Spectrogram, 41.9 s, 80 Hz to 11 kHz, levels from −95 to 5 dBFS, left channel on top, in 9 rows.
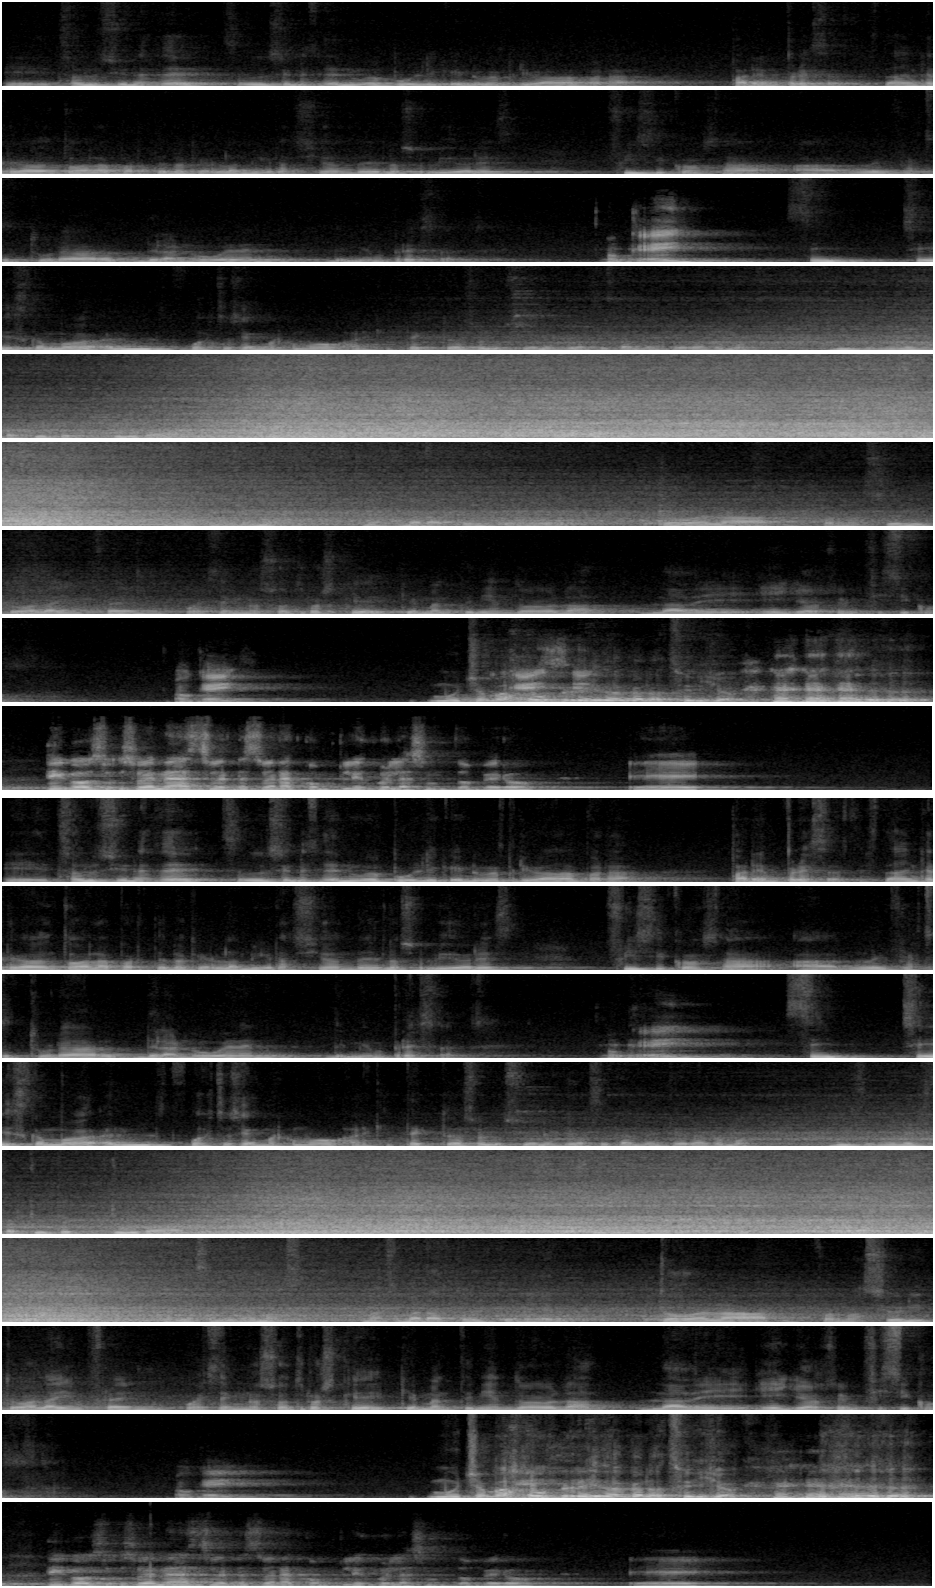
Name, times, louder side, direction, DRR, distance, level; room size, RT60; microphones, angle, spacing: voice 1, 0.0-3.2 3.6-7.2 7.7-11.6 12.3-12.7 13.3-17.8 18.1-19.6 20.0-20.7 21.1-24.8 25.1-26.1 26.6-32.6 34.7-37.2, right 3 dB, 35° right, 13 dB, 0.3 m, -33 dB
voice 2, 12.3-12.9 33.4-33.8 35.1-35.6 36.4-37.0 37.5-39.9 40.4-40.7, left 4 dB, 65° left, 14 dB, 0.4 m, -31 dB
Train, 16.4-16.7 16.9-17.1 17.5-27.6, left 1 dB, 45° left, 1.5 m, -28 dB
10.0 x 8.9 x 3.8 m, 1.4 s
head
